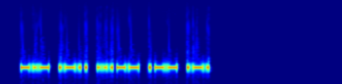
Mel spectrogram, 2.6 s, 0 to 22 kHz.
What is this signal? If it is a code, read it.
Morse code, heard as a keyed tone, about 53 wpm, 700 Hz. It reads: KL3WR
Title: USA Call Signs - 5 Characters - 6x Character Spacing - 50wpm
